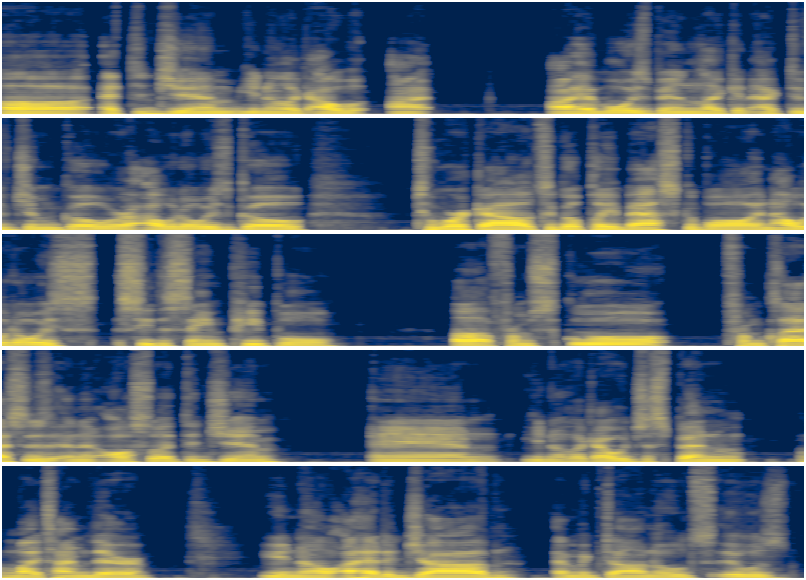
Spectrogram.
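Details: Adult who stutters; stuttering.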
